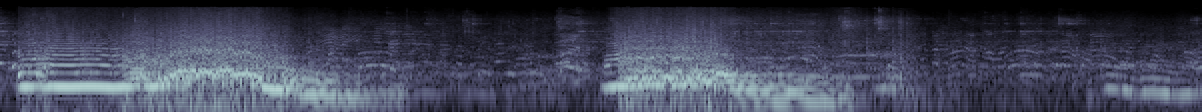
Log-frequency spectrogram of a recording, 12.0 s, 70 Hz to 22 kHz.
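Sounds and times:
elephant trumpeting and roaring: 0.1s - 4.2s, 6.0s - 8.7s.

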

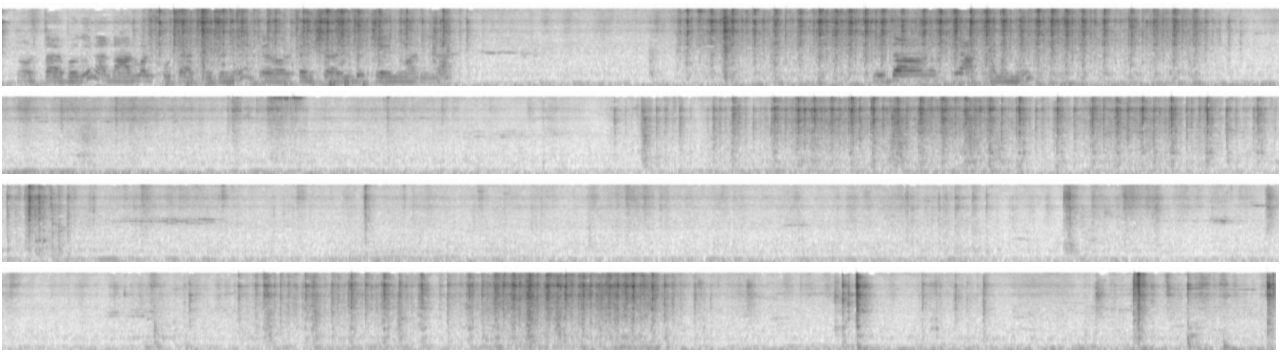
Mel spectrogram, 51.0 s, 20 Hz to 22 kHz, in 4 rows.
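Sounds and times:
sewing machine stitching: 1.2s - 4.7s, 6.7s - 12.4s, 19.0s - 26.4s, 40.0s - 45.4s.

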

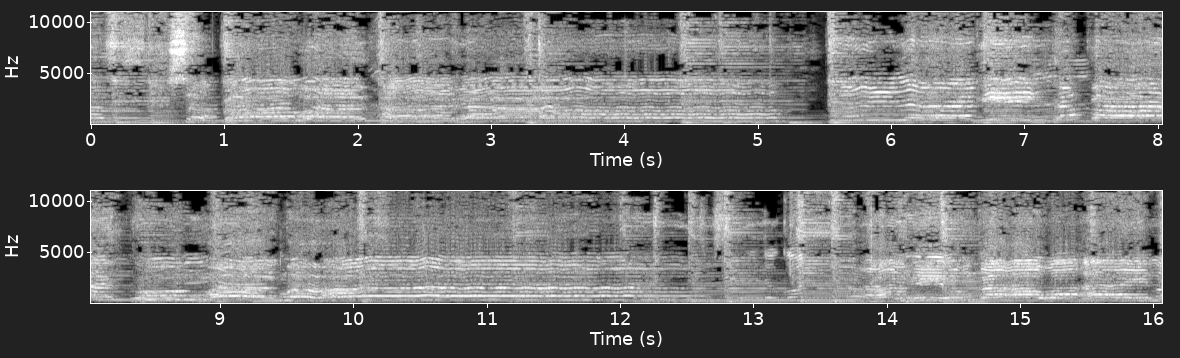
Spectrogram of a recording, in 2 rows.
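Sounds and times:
acoustic guitar: 0.0s - 16.0s
people singing: 0.0s - 16.0s.

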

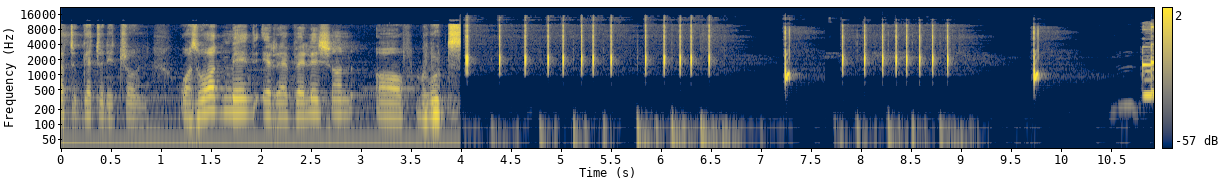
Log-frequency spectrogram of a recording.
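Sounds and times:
quick sharp clicks: 4.0s - 10.0s.

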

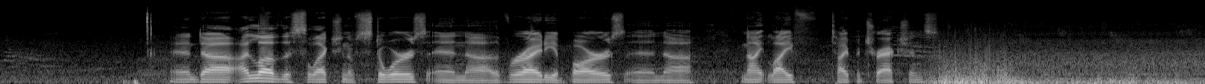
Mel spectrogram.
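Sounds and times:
low outdoor rumble: 9.2s - 12.0s.

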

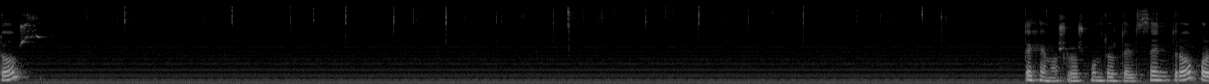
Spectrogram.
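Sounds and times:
steady low hum: 0.0s - 12.0s
knitting needles clicking: 0.8s - 9.5s.

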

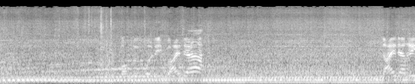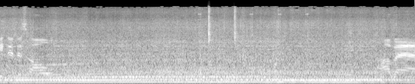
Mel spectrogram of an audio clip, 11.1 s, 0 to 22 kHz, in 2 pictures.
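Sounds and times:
two-stroke car engine running: 0.0s - 11.0s.

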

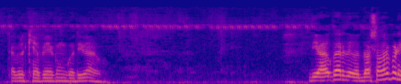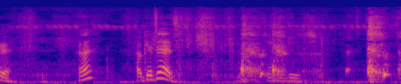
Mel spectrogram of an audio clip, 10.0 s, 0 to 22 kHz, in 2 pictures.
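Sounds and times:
person coughing: 8.0s - 10.0s.

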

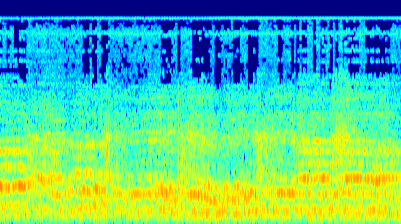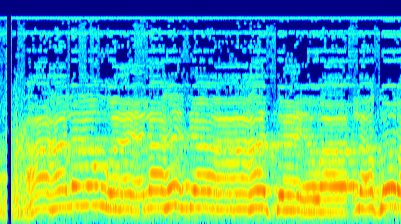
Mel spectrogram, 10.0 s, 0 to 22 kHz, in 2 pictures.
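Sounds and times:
men chanting in unison: 0.0s - 10.0s
handclaps: 0.3s - 0.6s, 1.3s - 5.8s.

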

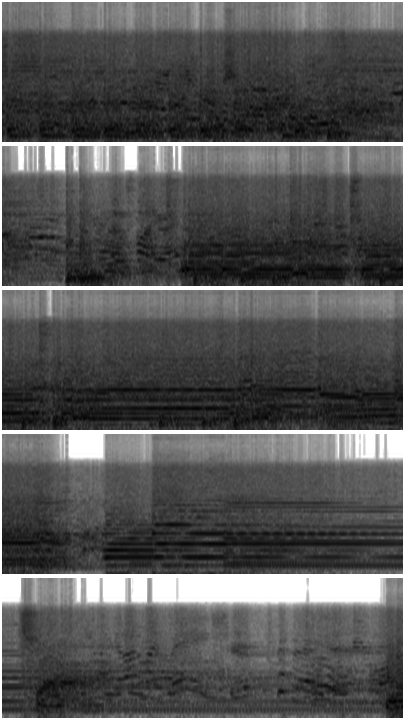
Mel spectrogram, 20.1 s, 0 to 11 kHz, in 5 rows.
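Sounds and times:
rock band playing live: 0.0s - 17.6s
electric guitars ringing chords: 0.0s - 18.7s, 19.7s - 20.0s.

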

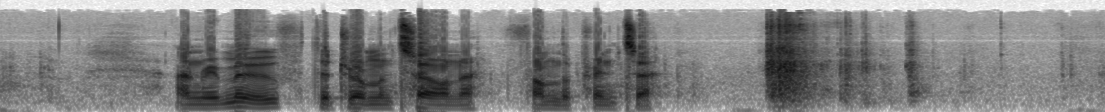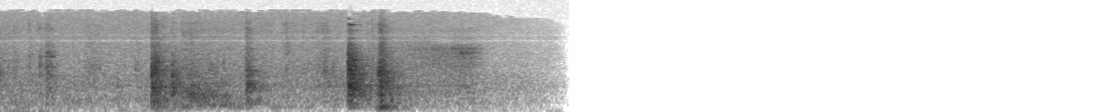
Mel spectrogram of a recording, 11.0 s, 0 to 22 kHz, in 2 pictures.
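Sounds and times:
plastic knocks and scrapes: 5.4s - 7.6s.

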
